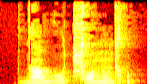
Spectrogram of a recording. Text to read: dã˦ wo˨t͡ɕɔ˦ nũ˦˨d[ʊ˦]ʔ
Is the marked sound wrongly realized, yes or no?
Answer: no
